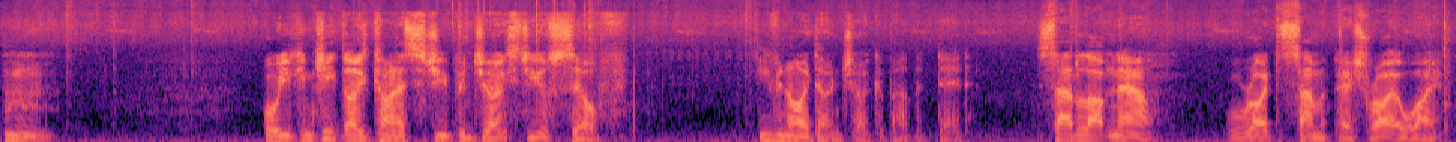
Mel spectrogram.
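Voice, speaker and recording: An actor playing an irascible, brusque, foul-mouthed knight in a video game cutscene, with music behind. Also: male voice, on the low side, expressive, normal speed, long pauses, a little hiss or hum. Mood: stern. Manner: brusque, forceful.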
